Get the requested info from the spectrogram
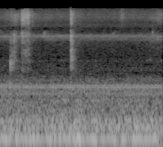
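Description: A steady low background hum with a few faint, short clicks.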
